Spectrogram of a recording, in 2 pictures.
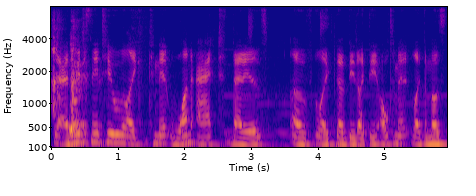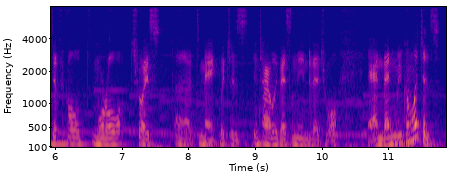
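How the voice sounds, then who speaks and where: A man's voice: medium pitch, fairly even intonation, normal speed, over music. A man speaking casually and informally in character during a tabletop role-playing game.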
